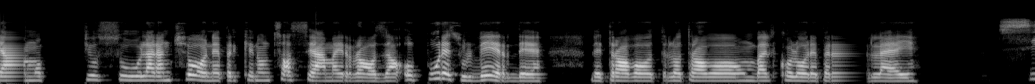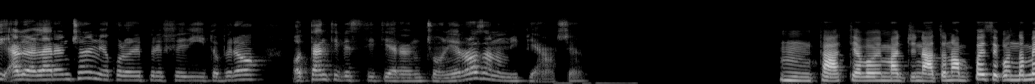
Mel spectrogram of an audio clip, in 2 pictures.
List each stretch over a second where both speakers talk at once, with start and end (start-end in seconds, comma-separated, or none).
none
